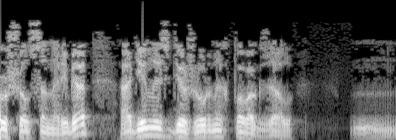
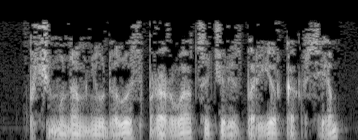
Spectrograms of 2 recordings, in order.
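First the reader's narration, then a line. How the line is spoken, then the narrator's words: Whispered question. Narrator (Russian): шепотом спросил Гарри у Рона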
